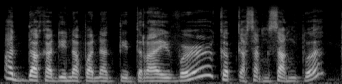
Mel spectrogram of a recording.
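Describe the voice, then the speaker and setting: A woman's voice: lowish voice, big pitch swings, unhurried, fairly bright tone, breathy edge, no echo, heavily acted. A woman playing an affectionate elderly grandmother in an Ilocano radio comedy-drama. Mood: concerned, chatty.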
